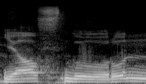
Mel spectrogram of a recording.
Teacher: Yasdurun ya, tebal isti'la itbaq.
